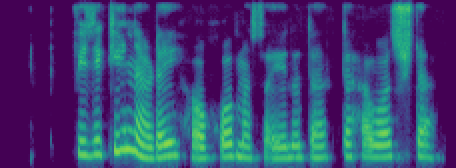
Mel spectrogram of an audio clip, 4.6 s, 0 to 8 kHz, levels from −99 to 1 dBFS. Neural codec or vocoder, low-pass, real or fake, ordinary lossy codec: codec, 24 kHz, 3.1 kbps, DualCodec; 7.2 kHz; fake; Opus, 64 kbps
